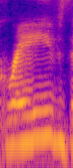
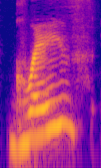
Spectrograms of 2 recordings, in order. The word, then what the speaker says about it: grave: I also just learned from doing some original pronunciation work that grave used to rhyme with have, so it was grav.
